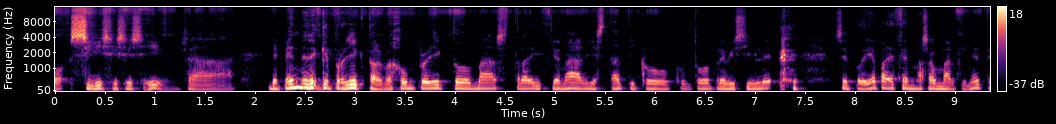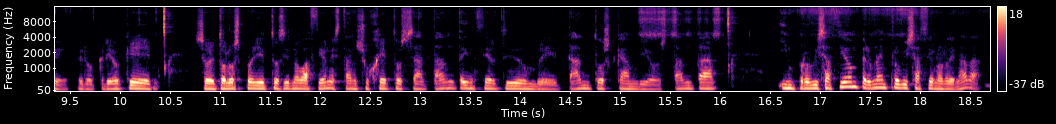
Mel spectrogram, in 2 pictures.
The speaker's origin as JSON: {"language": "Spanish", "town": "Valencia", "region": "Valencian Community", "country": "Spain", "tie": "born or raised there", "also_born_or_lived": "Seville / England", "said": "Yo aunque nací en Valencia, pero toda la familia es de Sevilla"}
